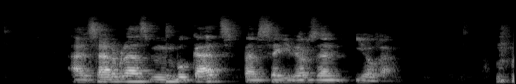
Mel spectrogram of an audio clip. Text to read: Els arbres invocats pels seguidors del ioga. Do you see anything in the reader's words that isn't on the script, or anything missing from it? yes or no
no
